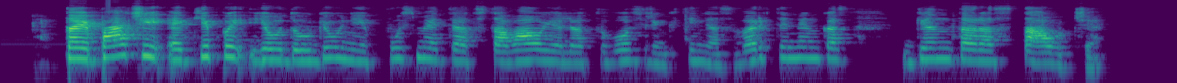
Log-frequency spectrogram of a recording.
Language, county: Lithuanian, Panevėžys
